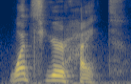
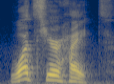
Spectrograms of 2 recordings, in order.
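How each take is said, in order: First: It is said at a normal, unhurried speed. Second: It is said very quickly.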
